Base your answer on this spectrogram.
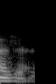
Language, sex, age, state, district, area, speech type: Nepali, female, 45-60, West Bengal, Kalimpong, rural, conversation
